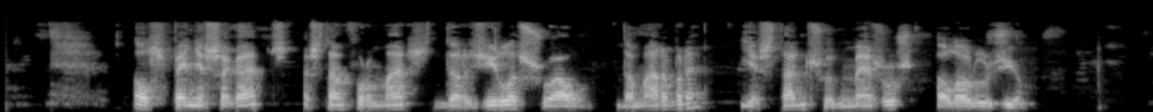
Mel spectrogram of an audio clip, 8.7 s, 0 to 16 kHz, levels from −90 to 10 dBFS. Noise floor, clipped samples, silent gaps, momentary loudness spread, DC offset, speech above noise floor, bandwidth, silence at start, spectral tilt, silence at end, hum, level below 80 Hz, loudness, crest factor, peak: -54 dBFS; under 0.1%; none; 13 LU; under 0.1%; 36 dB; 7.8 kHz; 0.35 s; -3.5 dB/octave; 0.95 s; none; -62 dBFS; -18 LUFS; 18 dB; -2 dBFS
